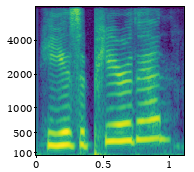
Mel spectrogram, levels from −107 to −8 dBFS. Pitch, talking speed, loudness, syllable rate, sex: 310 Hz, 270 wpm, -15 LUFS, 5.3 syllables/s, female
